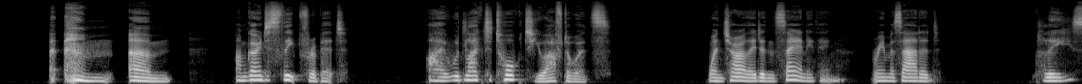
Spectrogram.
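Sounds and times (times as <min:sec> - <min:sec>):
person clearing throat: 0:00.5 - 0:01.2
speech: 0:01.0 - 0:01.8, 0:02.4 - 0:03.5, 0:04.3 - 0:06.2, 0:07.1 - 0:09.5, 0:10.4 - 0:10.8.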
